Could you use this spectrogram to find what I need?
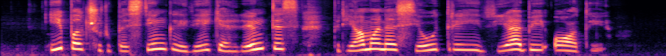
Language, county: Lithuanian, Vilnius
